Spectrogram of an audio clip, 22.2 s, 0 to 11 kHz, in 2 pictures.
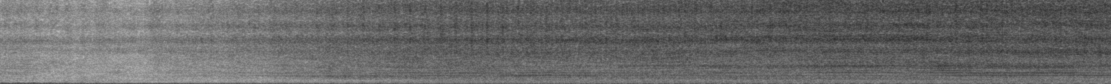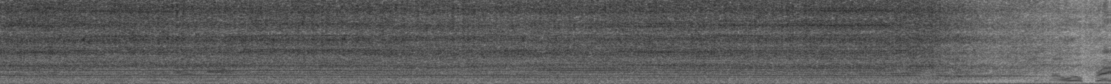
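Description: A 1982 Ford Capri RS engine idles steadily, a loud continuous rumble with a faint rhythmic pulse that holds evenly throughout without changing pace.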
